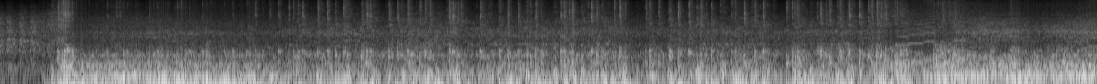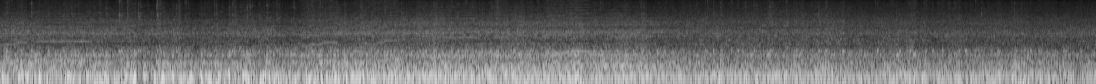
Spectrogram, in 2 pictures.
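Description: A nearby car engine runs steadily at a loud idle for about twenty seconds, with a brief rev or start-up surge near the beginning and a rough rumble throughout, no voices over it.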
